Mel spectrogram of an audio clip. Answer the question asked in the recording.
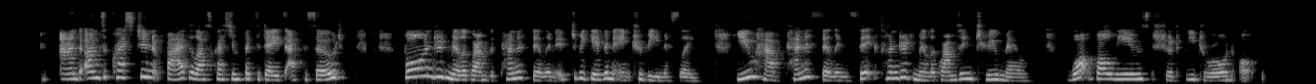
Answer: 1.3 recurring mils to draw up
